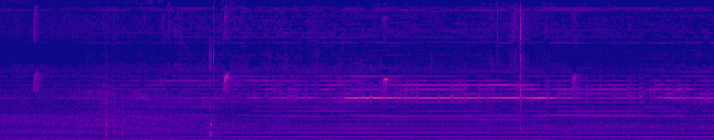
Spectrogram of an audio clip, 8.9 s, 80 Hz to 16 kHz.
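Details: 2010 third-generation Toyota Prius: constant, even hum with a clear mid-pitched tone over a low rumble that never changes, always present but now louder than the owner recalls; source not pinned down.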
